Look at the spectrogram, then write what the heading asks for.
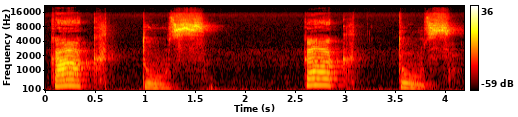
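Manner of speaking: Cactus said slowly and clearly; model word. Shown as a demonstration. Teacher models Cactus for students to repeat. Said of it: "repeat after me".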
